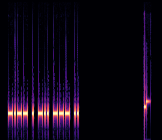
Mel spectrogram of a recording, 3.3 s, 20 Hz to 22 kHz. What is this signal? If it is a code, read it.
Morse code, heard as a keyed tone, about 39 wpm, 690 Hz. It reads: YEDOI
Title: Code Groups - 5 Letters - 40wpm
